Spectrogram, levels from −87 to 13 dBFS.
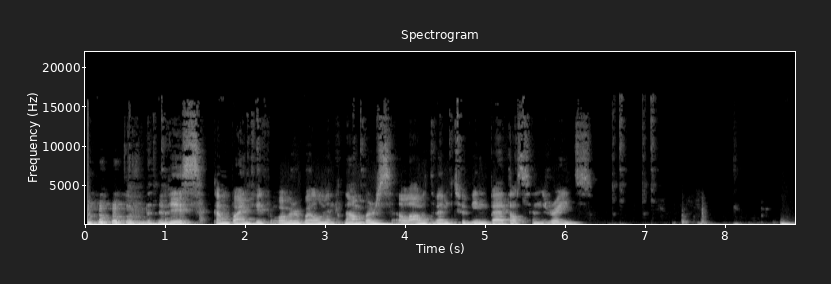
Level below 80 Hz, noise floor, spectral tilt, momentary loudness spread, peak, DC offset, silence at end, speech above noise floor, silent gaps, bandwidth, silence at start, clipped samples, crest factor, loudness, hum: -46 dBFS; -56 dBFS; -7.5 dB/octave; 9 LU; 0 dBFS; under 0.1%; 0 s; 43 dB; none; 12 kHz; 0 s; under 0.1%; 14 dB; -14 LUFS; none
